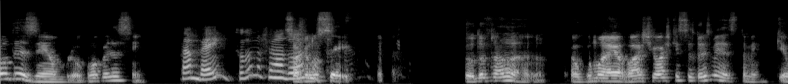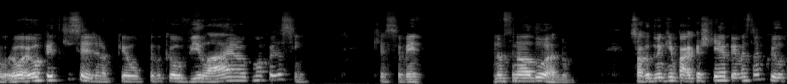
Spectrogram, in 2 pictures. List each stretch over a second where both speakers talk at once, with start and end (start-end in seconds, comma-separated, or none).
none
